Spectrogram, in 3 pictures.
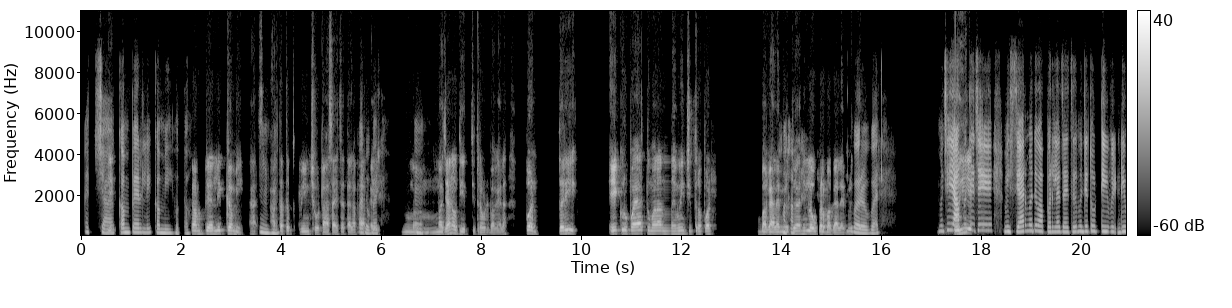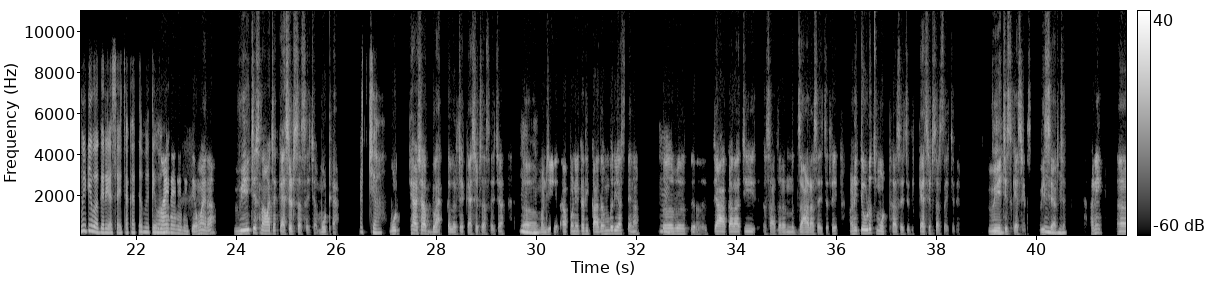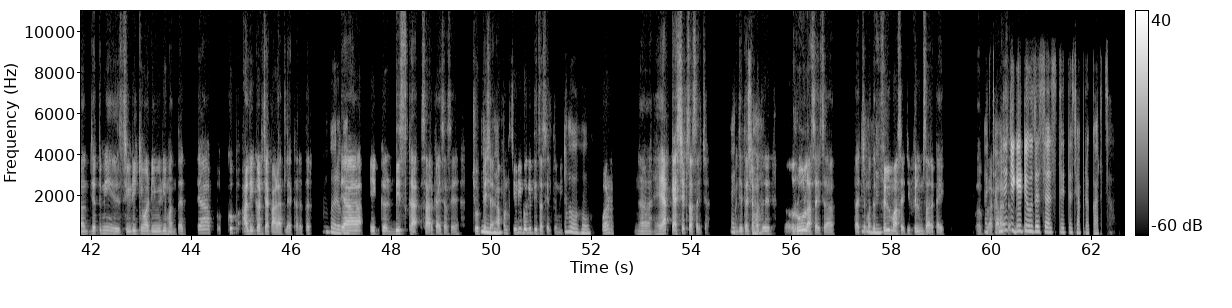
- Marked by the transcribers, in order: other background noise; laughing while speaking: "हां, हां"; tapping; in English: "फिल्म"; in English: "फिल्म"
- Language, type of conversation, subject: Marathi, podcast, मालिका आणि चित्रपटांचे प्रवाहचित्रण आल्यामुळे प्रेक्षकांचा अनुभव कसा बदलला, हे तू स्पष्ट करशील का?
